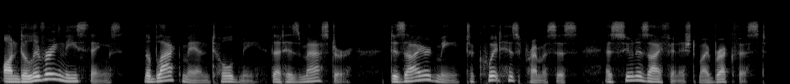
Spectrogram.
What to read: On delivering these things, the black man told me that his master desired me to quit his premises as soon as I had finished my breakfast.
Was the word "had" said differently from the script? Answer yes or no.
yes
